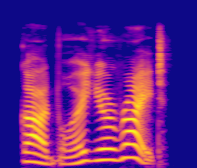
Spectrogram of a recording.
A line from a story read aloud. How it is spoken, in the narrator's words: Strawn exclaimed, and his heavy old face was very pale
